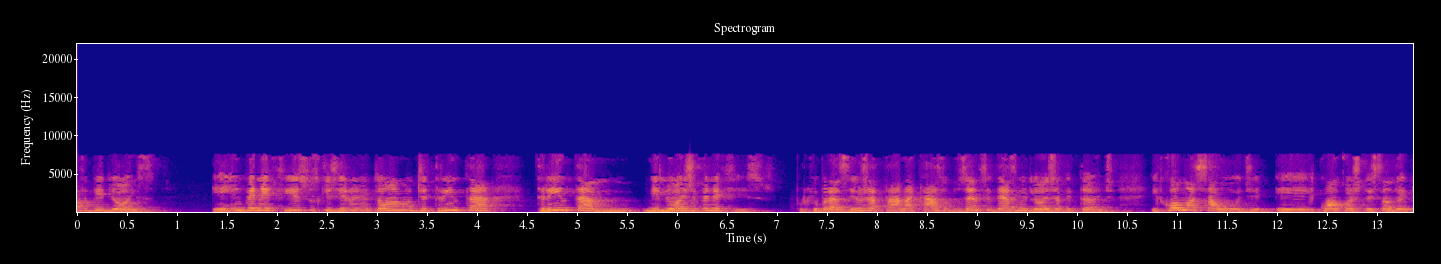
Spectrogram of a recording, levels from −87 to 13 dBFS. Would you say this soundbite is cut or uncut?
cut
